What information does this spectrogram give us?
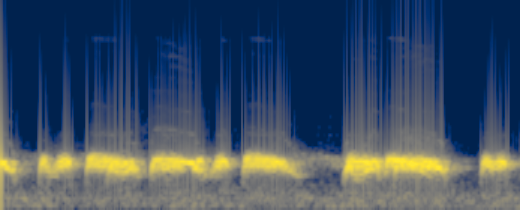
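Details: Spotted dove, Malaysian line, caged ground decoy tested for stamina, delivers a run of short and long mellow coos in close succession, with a brief pause midway, and no other noise.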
